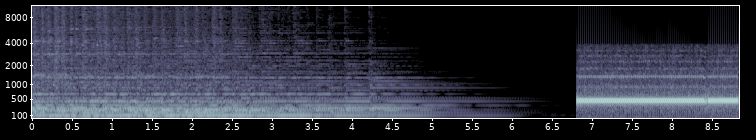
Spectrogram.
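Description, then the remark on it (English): Music fades out into a brief silence, then a loud, steady telephone ringing tone on a call sounds for about two seconds with a short break near the end. Nobody speaks. “It's ringing.”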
